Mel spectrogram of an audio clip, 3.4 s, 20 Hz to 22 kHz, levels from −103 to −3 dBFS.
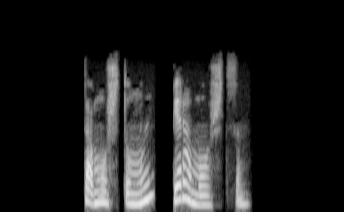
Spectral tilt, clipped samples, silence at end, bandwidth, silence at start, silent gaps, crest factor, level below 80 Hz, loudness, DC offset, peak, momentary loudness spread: -5.5 dB/octave; under 0.1%; 0.95 s; 7.2 kHz; 0.85 s; 1.19-1.23 s, 1.56-1.72 s; 20 dB; -64 dBFS; -20 LUFS; under 0.1%; -2 dBFS; 12 LU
